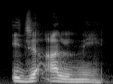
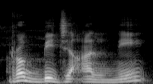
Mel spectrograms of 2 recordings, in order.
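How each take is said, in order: First: The word starts with an audible i vowel. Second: The word starts straight on the j sound. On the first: The word is read on its own. "kalau dipisah hamzahnya kan kebaca ya" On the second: The word is joined to the word before. "Kalau disambung"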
